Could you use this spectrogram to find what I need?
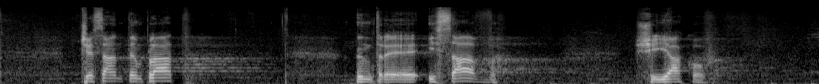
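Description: A man chants in a deep voice, heard through a microphone in an echoing hall.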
